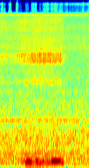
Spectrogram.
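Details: Sleeping woman with a soft, low rattling snore on a breath in, heard over quiet room noise; snoring.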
